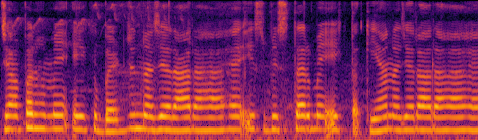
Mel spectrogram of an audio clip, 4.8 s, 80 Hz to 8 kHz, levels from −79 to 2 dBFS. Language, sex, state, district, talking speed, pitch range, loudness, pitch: Hindi, female, Delhi, New Delhi, 225 wpm, 230-245 Hz, -15 LUFS, 240 Hz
